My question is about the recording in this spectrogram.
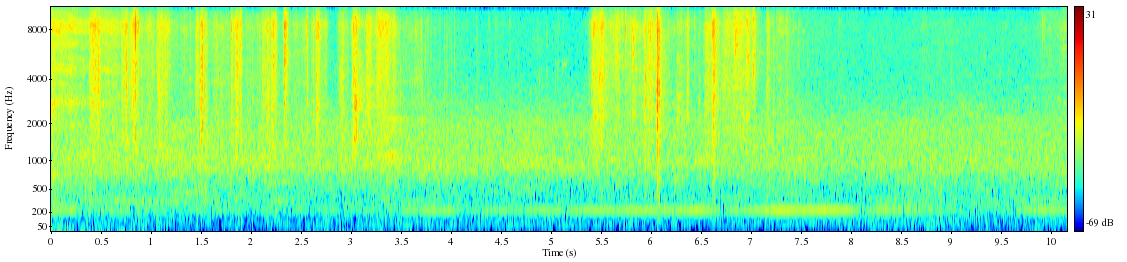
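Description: Faint handling sounds as a slip-on plastic arrow vane is worked onto an arrow shaft by hand: a few light clicks and taps. A faint low hum runs through the middle few seconds.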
